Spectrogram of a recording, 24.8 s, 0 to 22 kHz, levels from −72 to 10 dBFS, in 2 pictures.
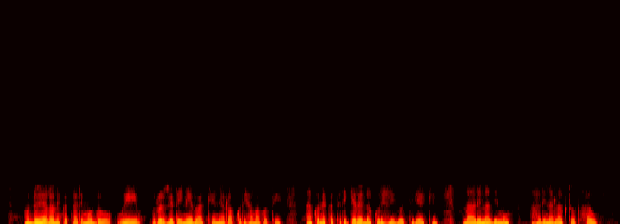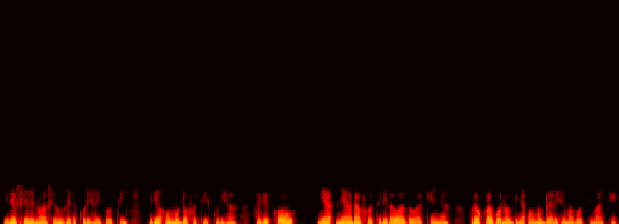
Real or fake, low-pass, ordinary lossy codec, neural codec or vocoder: real; 7.2 kHz; AAC, 16 kbps; none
